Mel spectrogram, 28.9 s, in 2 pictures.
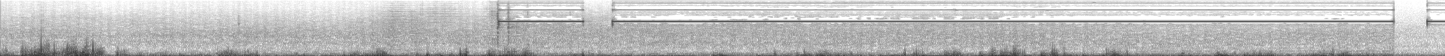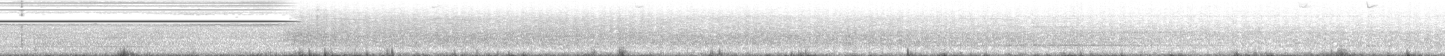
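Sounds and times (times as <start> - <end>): high-pitched buzzer tone: 5.0 - 17.4.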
